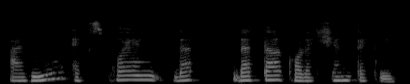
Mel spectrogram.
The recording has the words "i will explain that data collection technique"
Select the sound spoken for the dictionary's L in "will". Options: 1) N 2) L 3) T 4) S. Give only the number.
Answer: 1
